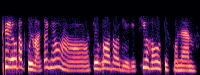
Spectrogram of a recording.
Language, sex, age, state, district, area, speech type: Nepali, female, 30-45, West Bengal, Kalimpong, rural, conversation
